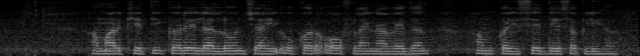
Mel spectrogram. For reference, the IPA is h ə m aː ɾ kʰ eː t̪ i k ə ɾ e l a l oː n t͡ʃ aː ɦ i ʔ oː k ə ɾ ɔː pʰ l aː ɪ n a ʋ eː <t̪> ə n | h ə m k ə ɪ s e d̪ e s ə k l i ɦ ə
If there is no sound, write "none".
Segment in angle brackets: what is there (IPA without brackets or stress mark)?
d̪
